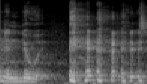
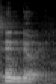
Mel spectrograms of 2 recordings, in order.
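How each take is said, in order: First: Laughing drawl. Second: Said in the usual way. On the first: Real, not acted.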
